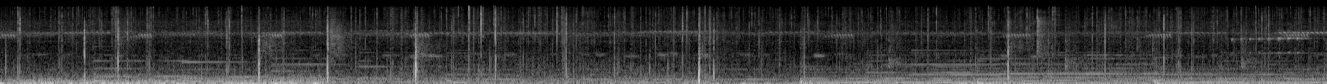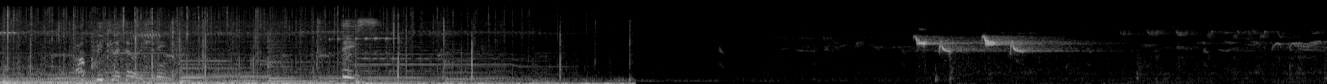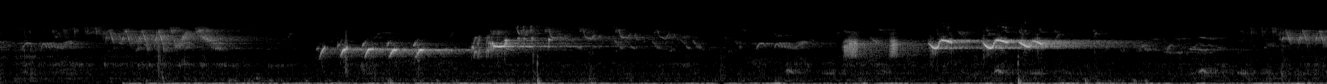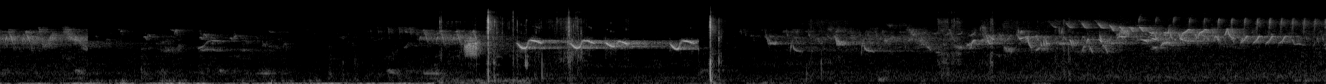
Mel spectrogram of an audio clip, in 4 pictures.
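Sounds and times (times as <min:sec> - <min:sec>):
wild birds singing: 0:00.0 - 0:19.2, 0:20.2 - 0:53.0.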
